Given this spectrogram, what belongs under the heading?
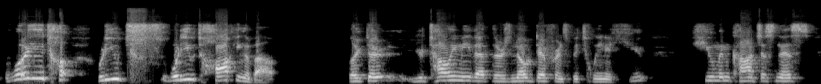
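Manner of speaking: high, outraged disbelief; incredulous guests. Retold or imitated. Roommate's friends reacting to his worm theory, high and incredulous. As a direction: sputter it like you can't believe him. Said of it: "they go completely in".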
